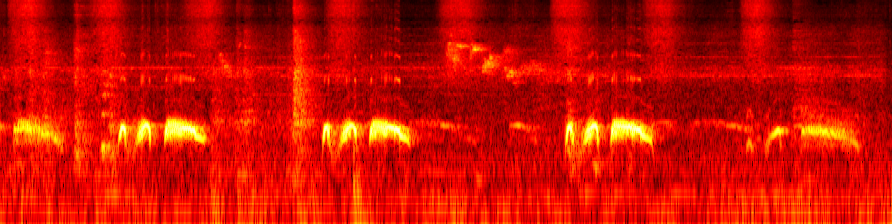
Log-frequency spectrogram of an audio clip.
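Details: Spotted dove from a Malaysian strain, thúc gù cooing style, in training as a decoy bird: groups of low, hollow coos, two short notes then a drawn-out falling note, repeated about every three seconds, with a faint twitter.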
